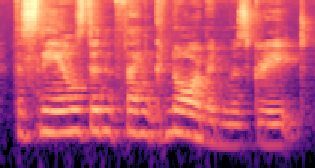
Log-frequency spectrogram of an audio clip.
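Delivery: ordinary delivery, nothing marked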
